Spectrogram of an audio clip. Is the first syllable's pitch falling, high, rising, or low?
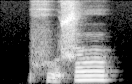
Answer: low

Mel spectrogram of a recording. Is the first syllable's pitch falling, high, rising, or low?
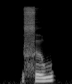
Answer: rising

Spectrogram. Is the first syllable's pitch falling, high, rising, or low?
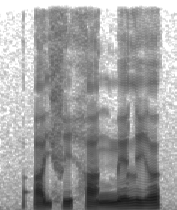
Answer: low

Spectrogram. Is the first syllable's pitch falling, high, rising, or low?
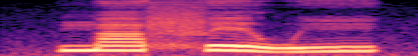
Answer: high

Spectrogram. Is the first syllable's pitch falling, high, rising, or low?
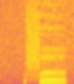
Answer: falling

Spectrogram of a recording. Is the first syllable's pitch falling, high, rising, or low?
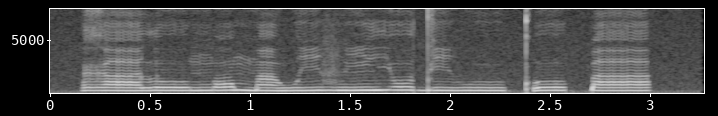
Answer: low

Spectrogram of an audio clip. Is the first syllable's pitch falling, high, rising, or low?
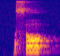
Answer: high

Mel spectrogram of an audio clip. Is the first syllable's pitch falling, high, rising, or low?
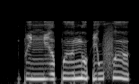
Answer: low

